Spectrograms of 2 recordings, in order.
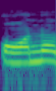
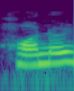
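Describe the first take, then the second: First: It begins with a vowel, no h sound. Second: It begins with an audible h sound. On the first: The speaker calls it right. "ऑनर होता है" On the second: The speaker calls it wrong. "हॉनर नहीं होता"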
